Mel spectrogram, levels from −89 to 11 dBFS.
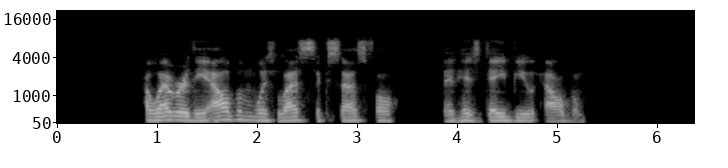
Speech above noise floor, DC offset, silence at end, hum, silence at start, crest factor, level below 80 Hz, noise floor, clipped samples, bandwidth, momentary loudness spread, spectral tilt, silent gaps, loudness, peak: over 65 dB; under 0.1%; 1.1 s; none; 0.9 s; 20 dB; -66 dBFS; under -90 dBFS; under 0.1%; 8.2 kHz; 14 LU; -5.5 dB/octave; 3.48-3.84 s; -26 LUFS; -8 dBFS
